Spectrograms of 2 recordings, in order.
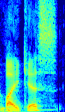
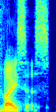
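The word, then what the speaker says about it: Vicis: It's not Vicus, it's not VCs, it's Visus. Oh man, yeah. Right? It's Visus, it's Riddell, it's Shut, and it's Zenith. That's how they're pronounced.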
